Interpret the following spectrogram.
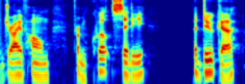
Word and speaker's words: Paducah: And she said, I generally watch on YouTube, but was getting caught up listening on my drive home from Quilt City, Paducah, right?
